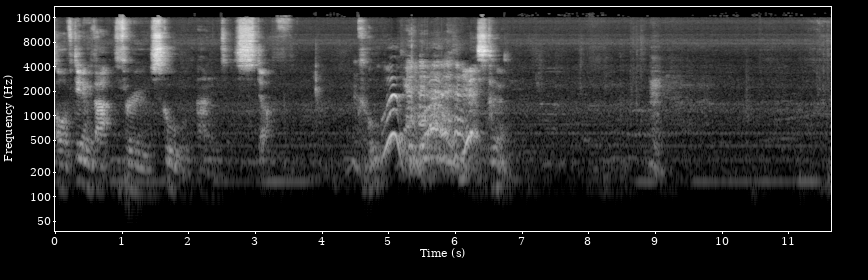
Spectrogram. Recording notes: We bring you the best bits from our second LIVE panel event. This event was recorded at Singeasy in Piano Works West End on Sunday 26th May.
